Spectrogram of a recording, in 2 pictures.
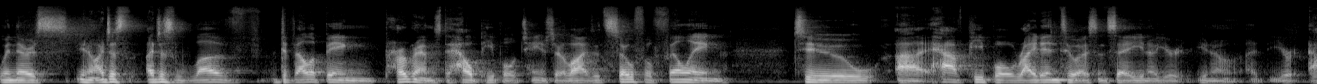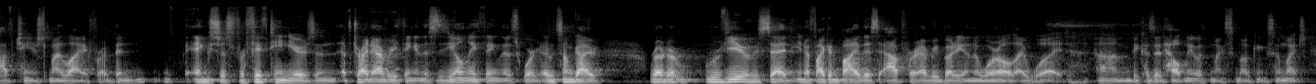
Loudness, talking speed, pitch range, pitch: -21 LUFS, 205 wpm, 90-105 Hz, 95 Hz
